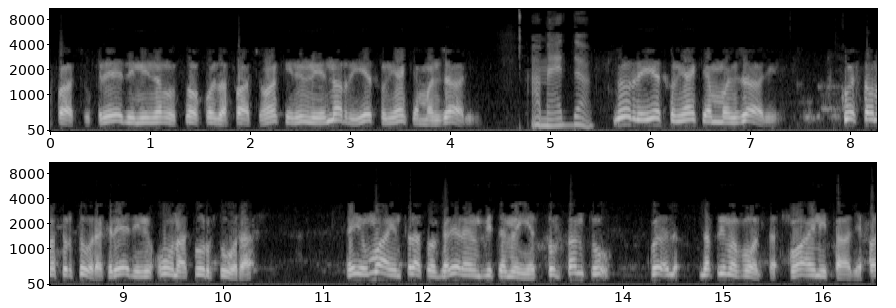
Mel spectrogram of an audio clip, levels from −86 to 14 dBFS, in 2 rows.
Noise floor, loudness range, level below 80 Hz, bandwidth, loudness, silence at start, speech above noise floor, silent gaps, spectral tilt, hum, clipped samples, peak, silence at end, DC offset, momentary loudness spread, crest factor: -58 dBFS; 2 LU; -66 dBFS; 9.8 kHz; -20 LUFS; 0.1 s; 39 dB; none; -7.5 dB/octave; none; under 0.1%; -6 dBFS; 0 s; 0.1%; 6 LU; 14 dB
